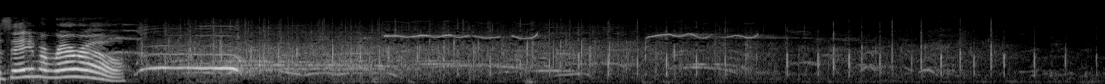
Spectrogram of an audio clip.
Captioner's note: applause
